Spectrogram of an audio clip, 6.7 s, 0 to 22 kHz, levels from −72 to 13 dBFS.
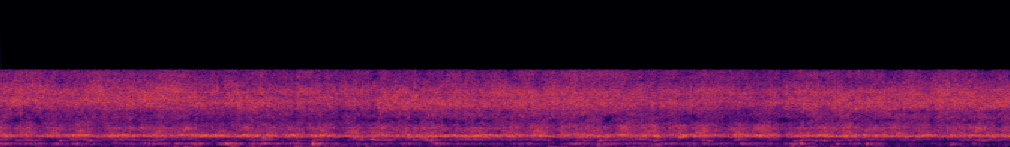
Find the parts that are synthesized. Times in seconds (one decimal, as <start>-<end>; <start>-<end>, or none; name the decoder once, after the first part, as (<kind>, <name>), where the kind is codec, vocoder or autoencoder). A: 0.0-6.7 (codec, HILCodec)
